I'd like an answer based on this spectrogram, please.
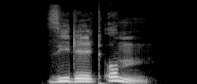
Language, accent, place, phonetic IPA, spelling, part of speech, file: German, Germany, Berlin, [ˌziːdl̩t ˈʊm], siedelt um, verb, De-siedelt um.ogg
- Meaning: inflection of umsiedeln: 1. third-person singular present 2. second-person plural present 3. plural imperative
